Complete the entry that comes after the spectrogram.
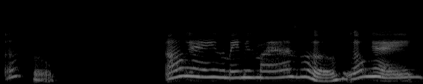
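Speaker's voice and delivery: high-pitched, mock-accepting "oh, okay"; retold uh-oh moment, voice lifted high; acted realisation. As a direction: play a sudden realisation, pitched right up. Acts out her dawning realisation.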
